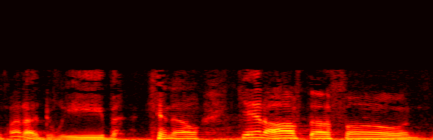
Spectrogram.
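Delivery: quiet, low scornful aside; lightly mocking girl. Preacher voicing the girl dismissing the caller, quietly. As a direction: mutter it like a bored girl. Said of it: "she's going".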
